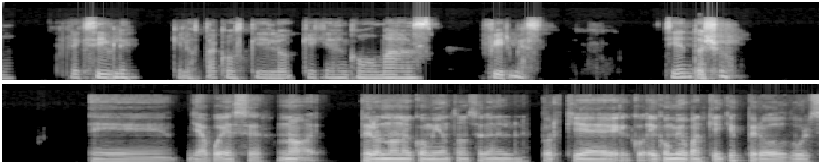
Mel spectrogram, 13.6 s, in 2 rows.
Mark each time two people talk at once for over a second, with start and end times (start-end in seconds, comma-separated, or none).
none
